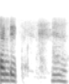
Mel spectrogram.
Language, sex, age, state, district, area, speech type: Kannada, female, 30-45, Karnataka, Mandya, urban, conversation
